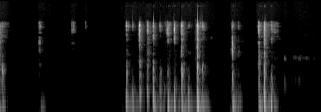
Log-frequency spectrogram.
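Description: Keys clack on a computer keyboard, with a few isolated taps followed by a quick burst of rapid typing and two short final clusters, close and clear in a quiet room.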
